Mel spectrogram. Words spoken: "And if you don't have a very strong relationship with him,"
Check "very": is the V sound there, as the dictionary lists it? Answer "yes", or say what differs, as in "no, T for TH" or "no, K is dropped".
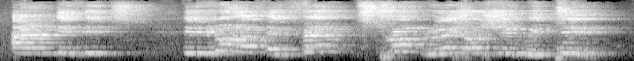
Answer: no, F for V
